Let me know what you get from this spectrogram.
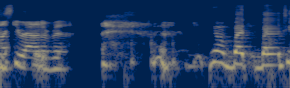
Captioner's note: laughs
